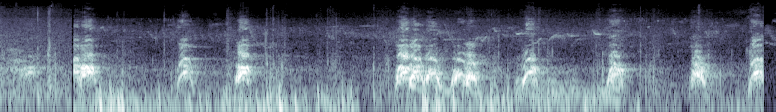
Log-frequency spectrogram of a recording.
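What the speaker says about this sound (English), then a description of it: "for every dog which barks at me when I walk" A dog barks repeatedly in short bursts, some quick doubles, fairly close against a rustling outdoor background.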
